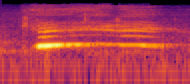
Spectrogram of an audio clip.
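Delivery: very high imitated wail; hammed-up squealing sob; mock hysterical cry. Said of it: "freak out and cry together".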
